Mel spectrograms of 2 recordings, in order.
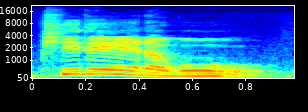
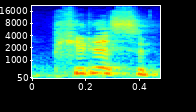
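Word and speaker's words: Pires: 사람들도 있고 우리도 되게 예전 중계진 중에는 피해라고 말씀하시는 분들도 있는데네 맞아요 우리 아스널 코리아 지금 시청하시는 분들 중에서 레스를 예전에 피해로 표기했던 거 기억나시는 분들이 있을 거예요 실제로 뭐 피해라고 저렇게 써놓고 피해라고 발음하는 사람들도 있을 겁니다 하지만 아마 피레스 본인이 스라고 발음하는 걸로 알고 있어요 아 그러면 잉글랜드 현지에서는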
